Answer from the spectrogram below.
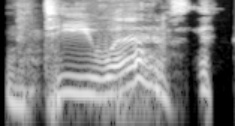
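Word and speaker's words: Ti West: Ty West. – It's pronounced made T. – T West.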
